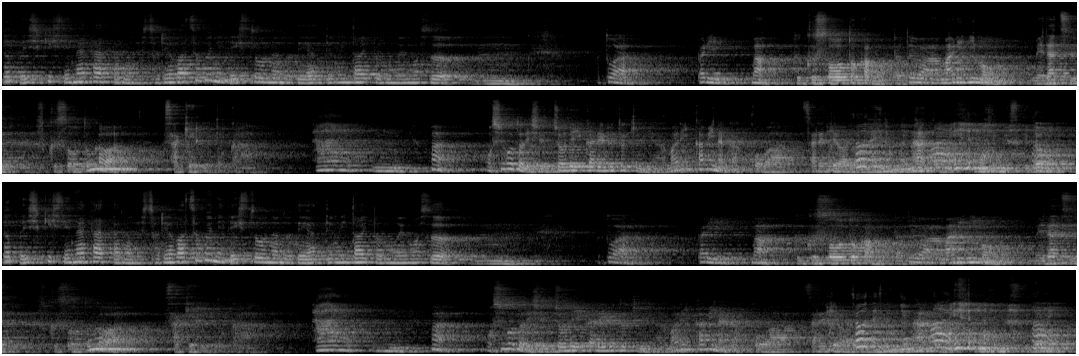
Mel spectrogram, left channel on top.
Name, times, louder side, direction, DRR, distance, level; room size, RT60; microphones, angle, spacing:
voice 1, 0.0-4.5 11.6-12.1 13.9-14.3 19.0-21.3, right 1 dB, 20° right, 3 dB, 0.4 m, -29 dB
voice 2, 4.7-5.6 6.0-6.3 7.0-7.7 7.9-10.0 10.3-11.9 12.4-13.3 14.5-14.8 15.0-15.2 15.6-21.3, left 1 dB, 85° left, 1 dB, 0.8 m, -31 dB
6.3 x 4.4 x 4.6 m, 2.1 s
head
